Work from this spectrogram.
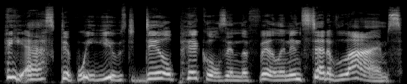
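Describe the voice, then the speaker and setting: Woman reading a high, outraged gossipy friend. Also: animated, dry recording, studio quality. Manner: rushed, indignant, high-pitched.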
